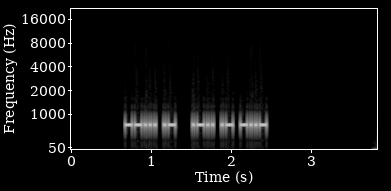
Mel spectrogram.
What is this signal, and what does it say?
Morse code, heard as a keyed tone, about 40 wpm, 700 Hz. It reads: 7A LAX
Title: Field Day Exchanges Encore - 40wpm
